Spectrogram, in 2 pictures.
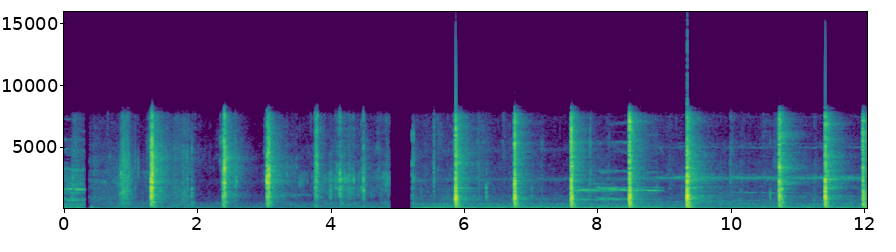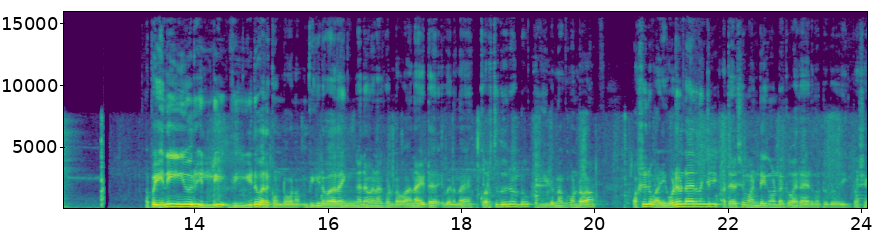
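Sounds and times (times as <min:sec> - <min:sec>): rooster crowing: 0:00.0 - 0:00.3, 0:07.0 - 0:12.6
blade chopping bamboo: 0:01.3 - 0:01.6, 0:02.4 - 0:04.7, 0:05.6 - 0:08.7, 0:09.3 - 0:09.6, 0:10.7 - 0:12.2.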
